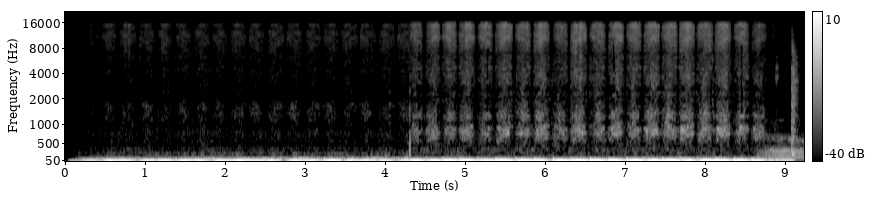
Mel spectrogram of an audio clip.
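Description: A gaming mouse sliding back and forth across a FNATIC Jet mousepad, then a SkyPad glass pad, making a rhythmic, close rubbing swish repeated many times in steady strokes.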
